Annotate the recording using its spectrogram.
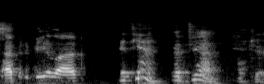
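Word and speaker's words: Étienne: But it also helps people pronounce it because they pronounce it Etienne, Etienne, Etienne. Etienne. So yeah. I've been before ATMs. It was AT&T, so or B12. So it's with the little umlaut, people get Etienne, and that's how it's pronounced, Etienne.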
